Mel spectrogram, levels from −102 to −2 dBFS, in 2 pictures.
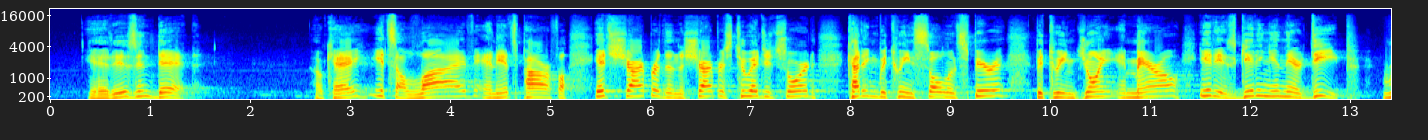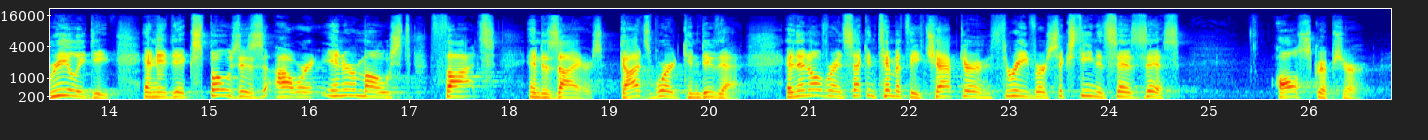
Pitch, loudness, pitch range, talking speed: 210 Hz, -26 LUFS, 190-230 Hz, 135 wpm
